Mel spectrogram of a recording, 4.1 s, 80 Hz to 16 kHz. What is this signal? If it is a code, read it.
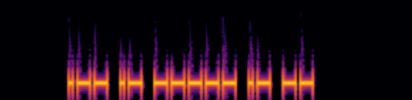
Morse code, heard as a keyed tone, about 28 wpm, 700 Hz. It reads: WA0AM
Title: USA Call Signs - 5 Characters - 2x Character Spacing - 28wpm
